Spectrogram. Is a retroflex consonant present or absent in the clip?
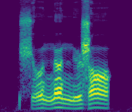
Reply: present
